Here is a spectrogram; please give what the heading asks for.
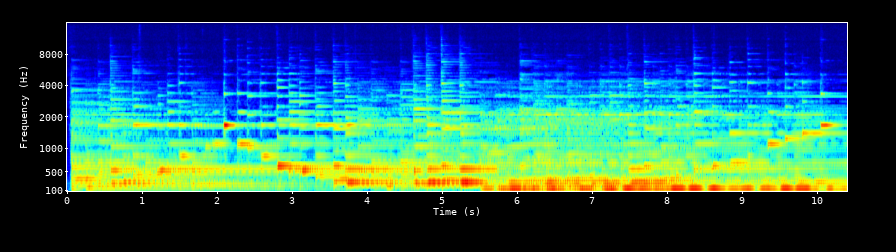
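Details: Korg Krome keyboard after its popping and cutout fault was fixed by replacing the internal micro SD card with a new 8GB class 10 card imaged with the Korg file. Clean, continuous piano notes play with no pops, crackles or cutouts, so sound output is normal.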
